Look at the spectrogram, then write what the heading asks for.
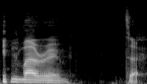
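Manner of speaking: put-on a light Afrikaans accent, mostly the speaker's own voice; South African accent. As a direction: reads the listener's story in a hinted South African accent. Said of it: "in a South African accent".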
